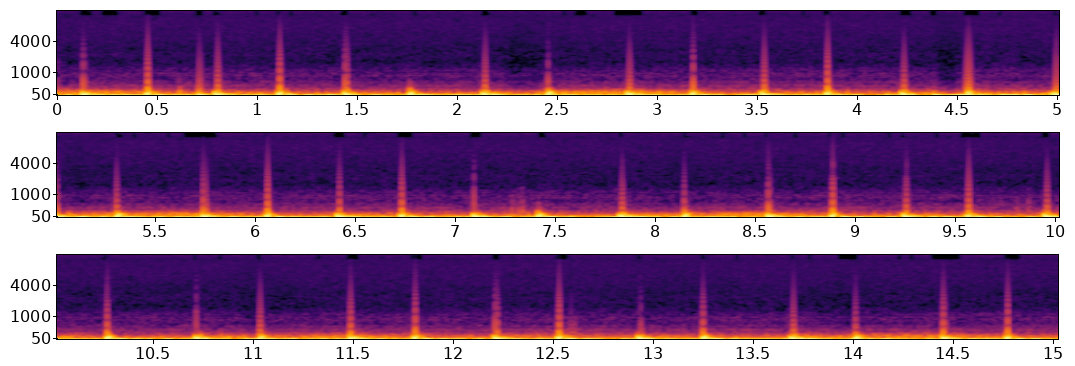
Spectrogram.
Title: ♡ ASMR ♡ Goth Succubus Fox Girl Gives You Best Heartbeats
